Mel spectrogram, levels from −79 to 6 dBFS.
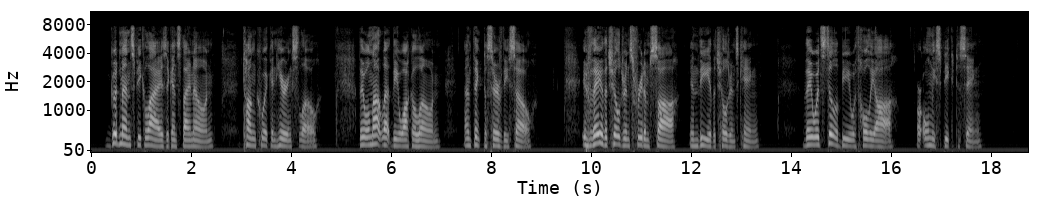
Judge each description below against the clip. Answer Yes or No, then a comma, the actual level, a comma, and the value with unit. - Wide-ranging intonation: No, average, 3.3 semitones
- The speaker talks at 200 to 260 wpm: No, average, 155 wpm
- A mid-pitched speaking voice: Yes, medium, 155 Hz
